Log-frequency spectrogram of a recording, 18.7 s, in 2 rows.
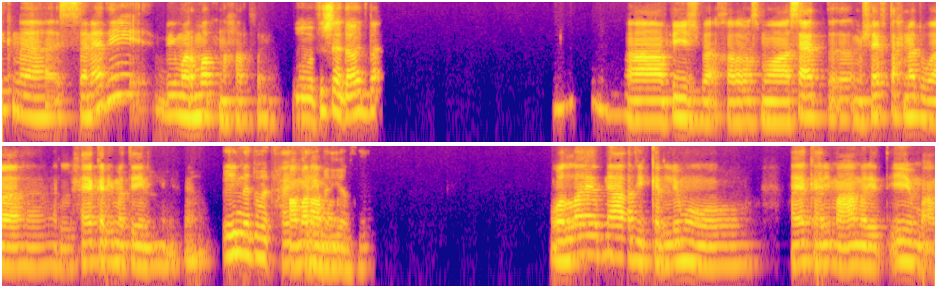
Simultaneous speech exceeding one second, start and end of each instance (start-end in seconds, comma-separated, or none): none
